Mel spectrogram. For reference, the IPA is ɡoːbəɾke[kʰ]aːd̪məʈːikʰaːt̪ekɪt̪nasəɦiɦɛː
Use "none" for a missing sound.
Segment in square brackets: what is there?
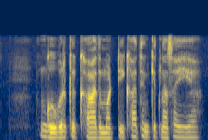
kʰ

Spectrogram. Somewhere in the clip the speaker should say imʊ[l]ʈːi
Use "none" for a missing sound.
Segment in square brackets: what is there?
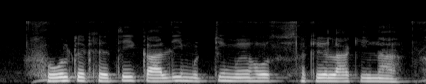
none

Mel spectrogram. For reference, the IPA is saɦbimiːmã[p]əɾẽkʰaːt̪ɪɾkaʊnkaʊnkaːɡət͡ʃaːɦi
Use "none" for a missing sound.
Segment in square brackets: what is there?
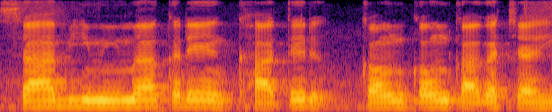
k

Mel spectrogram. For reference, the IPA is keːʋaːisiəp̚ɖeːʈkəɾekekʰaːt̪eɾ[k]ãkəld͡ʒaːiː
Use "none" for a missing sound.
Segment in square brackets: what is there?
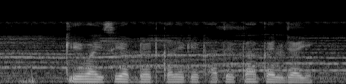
k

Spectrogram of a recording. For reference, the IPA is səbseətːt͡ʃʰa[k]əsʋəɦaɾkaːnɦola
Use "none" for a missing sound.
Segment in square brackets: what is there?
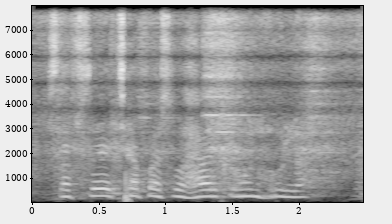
p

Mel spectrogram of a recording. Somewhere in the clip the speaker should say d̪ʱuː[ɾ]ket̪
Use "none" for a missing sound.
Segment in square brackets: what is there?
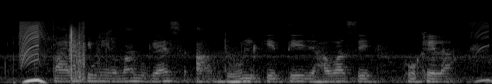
l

